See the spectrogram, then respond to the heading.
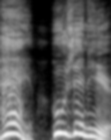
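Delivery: put-on very high, very slow, drawn-out shout. Retelling the man upstairs yelling again: imitating someone yelling. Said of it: "the guy yells again".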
